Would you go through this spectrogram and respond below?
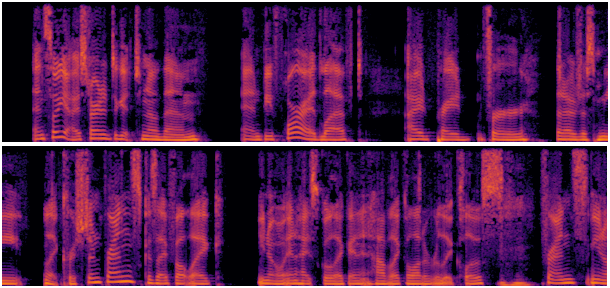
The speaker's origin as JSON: {"language": "English", "town": "Monmouth", "region": "Oregon", "country": "United States", "tie": "born or raised there", "said": "So I grew up in Monmouth, Oregon."}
